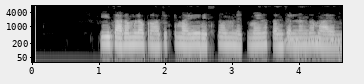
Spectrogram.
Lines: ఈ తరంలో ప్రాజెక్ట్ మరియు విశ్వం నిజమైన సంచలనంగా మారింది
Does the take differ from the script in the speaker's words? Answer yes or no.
no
